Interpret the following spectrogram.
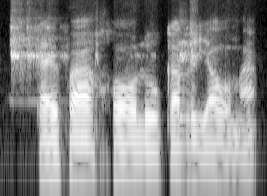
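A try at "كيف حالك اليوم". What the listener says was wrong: Kaifa ha, bukan kha. Kaifa haluka?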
